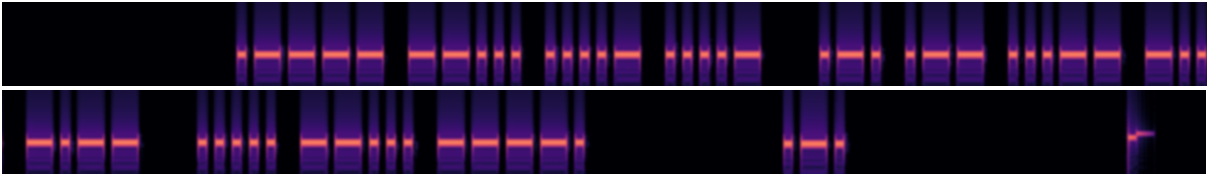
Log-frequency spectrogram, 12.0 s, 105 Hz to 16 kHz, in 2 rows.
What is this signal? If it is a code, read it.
Morse code, heard as a keyed tone, about 28 wpm, 700 Hz. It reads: 1744 RW3DY 579 R
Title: Worked All Europe DX Contest - QTC Exchange - 28wpm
